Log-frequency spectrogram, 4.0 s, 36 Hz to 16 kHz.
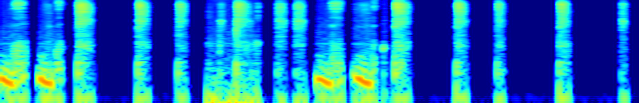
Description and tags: Beatbox 01 Loop 07 Complex@120bpm
Beatboxing recorded with a cheap webmic in Ableton Live and edited with Audacity.
The webmic was so noisy and was picking up he sounds from the laptop fan that I decided to use a noise gate.
A fairly complex beatbox rhythm. You will notice that there is a point where the noise gate opened ahead of the beat and some noise passes through. I think that actually adds character to the beat. Of course, you can remove that out with a sound editor, if you don't like it.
